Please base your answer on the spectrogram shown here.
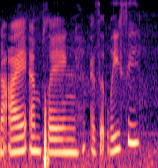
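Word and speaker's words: Lysi: am playing as it lacy how would you like to pronounce her that's how i would pronounce it l-y-s-i so cool um she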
